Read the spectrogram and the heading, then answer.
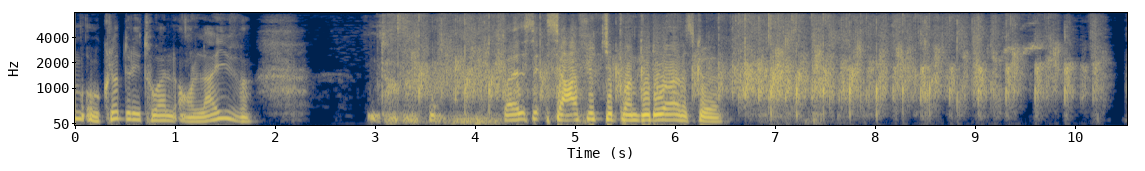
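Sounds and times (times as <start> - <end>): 
speech: 0.0 - 2.2, 2.9 - 7.0
laughter: 3.0 - 7.7
audience applause: 3.0 - 10.5.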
